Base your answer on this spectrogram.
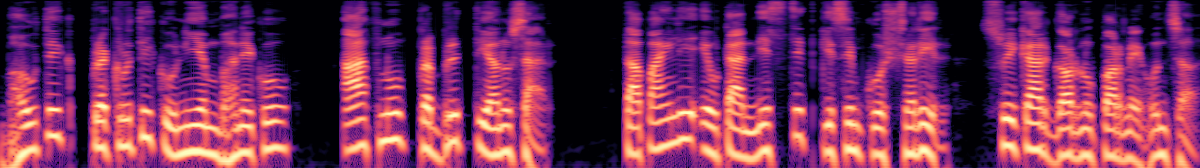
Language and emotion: Nepali, neutral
